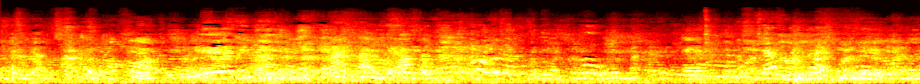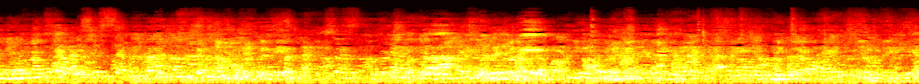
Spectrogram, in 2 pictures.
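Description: A man speaks through a microphone and loudspeakers in a large room.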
